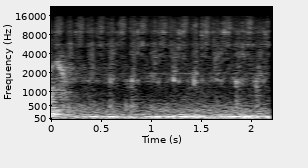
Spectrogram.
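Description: Bamboo matcha whisk (chasen) swished rapidly back and forth in a bowl of matcha and a little warm water, a fast, even, scratchy brushing sound. The whisking is dissolving the fine powder so that it does not form lumps.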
